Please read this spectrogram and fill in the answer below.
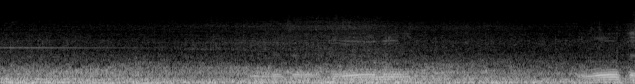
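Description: Steady low rumble throughout, with faint voices talking in the background around the middle.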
